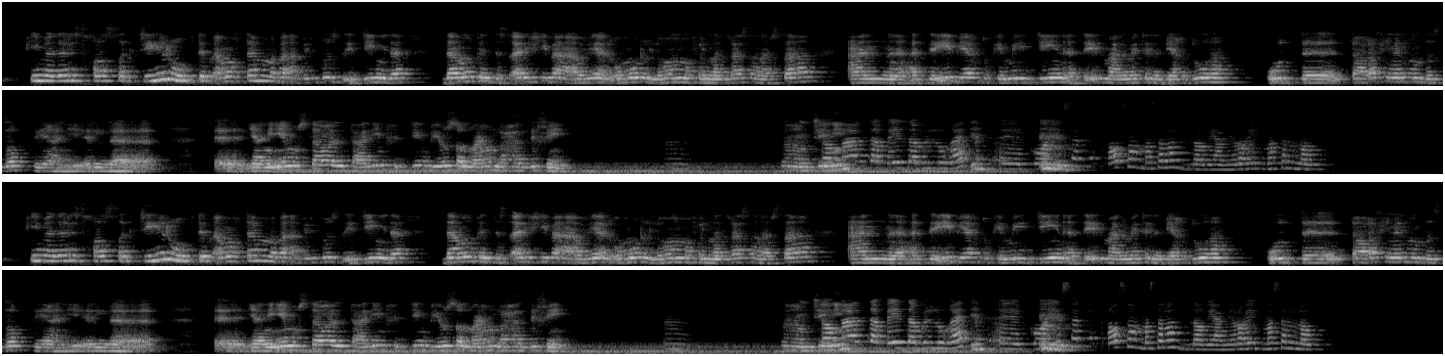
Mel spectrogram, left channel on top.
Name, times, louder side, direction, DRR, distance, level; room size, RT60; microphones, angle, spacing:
voice 1, 0.3-4.0 4.4-8.1 8.5-12.2 12.7-16.3 16.5-20.0 22.2-22.8 24.1-24.2 24.8-25.1, equal, ahead, -3 dB, 0.7 m, -27 dB
sound 1, 16.7-24.7, equal, 85° right, 1.1 m, -41 dB
voice 2, 21.0-21.3 22.6-25.2 25.5-27.5, right 5 dB, 70° right, 4 dB, 0.5 m, -34 dB
2.6 x 2.0 x 2.3 m, 0.40 s
head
